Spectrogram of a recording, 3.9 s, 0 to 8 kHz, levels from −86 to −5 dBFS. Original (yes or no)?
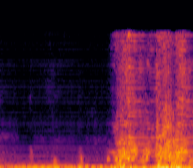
no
